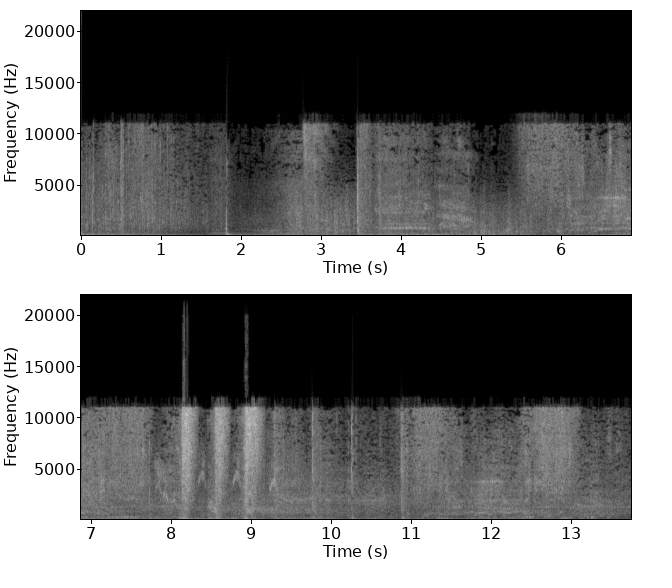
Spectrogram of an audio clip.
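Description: Bombarda spell explosions in Hogwarts Legacy: dense, loud rumbling booms and bursts running almost continuously, with sharper blasts standing out in the busy game mix.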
